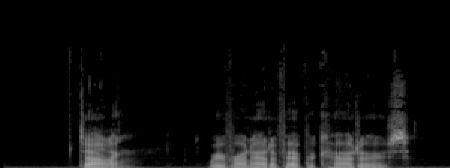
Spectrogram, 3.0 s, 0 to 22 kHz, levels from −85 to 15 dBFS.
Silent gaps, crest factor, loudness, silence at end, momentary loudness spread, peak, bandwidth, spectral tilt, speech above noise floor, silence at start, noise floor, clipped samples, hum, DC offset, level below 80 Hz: none; 22 dB; -30 LUFS; 0.25 s; 6 LU; -8 dBFS; 15.5 kHz; -5.5 dB/octave; 29 dB; 0.55 s; -58 dBFS; under 0.1%; none; under 0.1%; -46 dBFS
